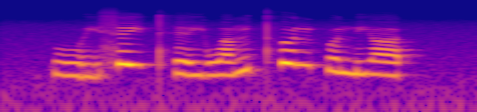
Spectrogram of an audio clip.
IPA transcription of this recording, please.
p uː˨˩ j s e˥ j t̪ʰ e˨ j w ɐ˨˥ ŋ t̪ʰ ɵ˥ n p ɵ˧ n j ɐ˧ t̚

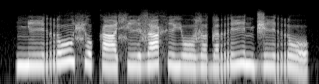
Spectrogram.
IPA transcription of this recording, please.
ɲ iː r oː ɕ o k aː ɕ iː z a x i j oː z ɤ d ɐ r iː n d͡ʒ i r o

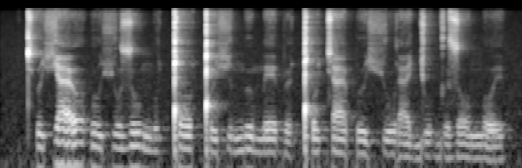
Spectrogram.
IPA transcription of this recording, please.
cʰ ɯ ç æ ʊ̯ | u ç u z u ŋ u ǃ o ǃ ɯ ç ɯ ŋ ɯ m e p ø ǃʼ o c æ p ɯ ç u ɾ æ ɟ u ɡ ɯ z o ŋ o ɪ̯

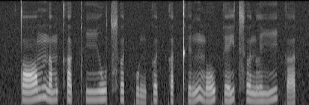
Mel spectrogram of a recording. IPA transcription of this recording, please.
t̪ ɔː˨˥ m n̪ ɐ˨˧ m kʰ ɐ˨ k̚ pʰ iː˨˧ w t͡sʰ ɵ˧ t̚ kʷ ɪ˨˩ ŋ k ɵ˧ t̚ k ɐ˧ t̚ kʰ ɪ˨˥ ŋ m o˨˥ w k e˨˥ j t͡sʰ ɵ˨ n l iː˨˥ k ɐ˨˥ t̚

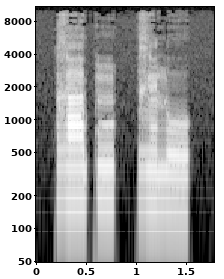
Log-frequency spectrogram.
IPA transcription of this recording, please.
ɣ aː˧ kʷ ũ˧ | ɣ ɛ̃˨ n o˨

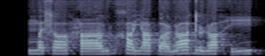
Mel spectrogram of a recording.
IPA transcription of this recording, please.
m ʌ s ɔː h ɑː ɳ ɔ̤ x ɒ j ɑ ɓ ɒ ɳ ɒː d u ɳ ɒ h i

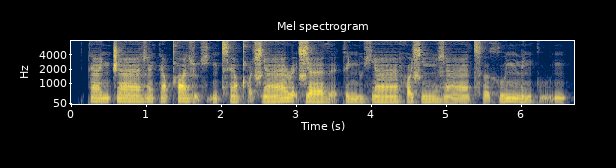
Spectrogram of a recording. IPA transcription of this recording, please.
k æ̃ː ɲ t͡ʃ æ̃ː ɮ ɛ̃ k æ̃ qʰ ɛ̃ ɮ ṵ ç ḭ ɲ t͡sʰ ɛ̃ qʰ ṵ ɕ æ̃ː ɹ ɛ̰ ɕ æː ð ɛ̰ k ɛ ɲ u ç æ̃ː h ɒ ɕ ĩː ɮ æ̃ː t͡sʰ ɤ x u ɲ n ɛ̃ ɲ k ṵ ɲ

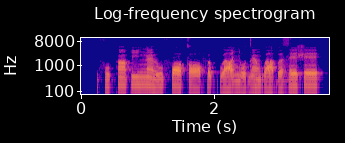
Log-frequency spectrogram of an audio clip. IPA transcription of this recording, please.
f u˨ k ã˧ p iː˧ ŋ ɛ̃˦˨ l u˦˨ f ɔ˦˨ t ɔ˦˨ f ə˦˨ kʷ aː˨˦ ɲ o˨ d ɛ̃˦ ɡʷ aː˨ ɓ ə˧ z eː˦ ʃ eː˦

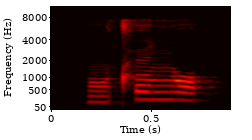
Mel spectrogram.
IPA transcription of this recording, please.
ũ˨ tʰ e˦ ɲ o˦

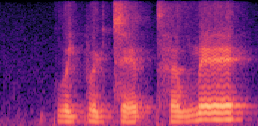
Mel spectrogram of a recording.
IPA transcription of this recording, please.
kʷ ɐ˨˧ j p ɵ˨˧ ɥ t͡s ɛː˨˥ p̚ t̪ʰ ɐ˨˧ w m ɛː˥

